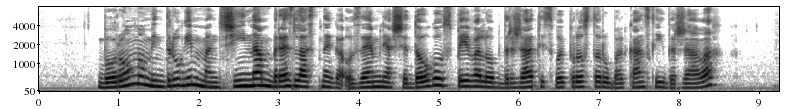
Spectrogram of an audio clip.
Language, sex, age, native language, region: Slovenian, female, 30-49, Slovenian, Drava region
